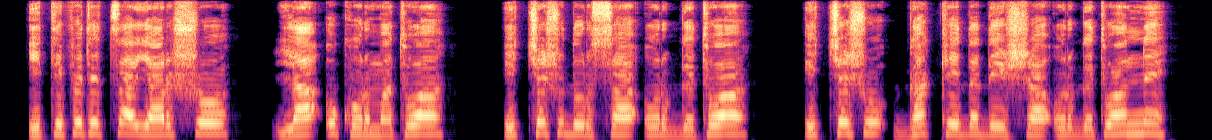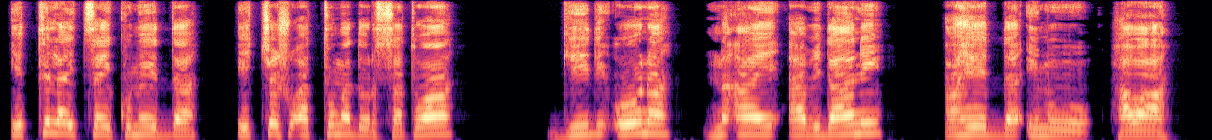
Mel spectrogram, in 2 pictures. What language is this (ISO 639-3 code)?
dwr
